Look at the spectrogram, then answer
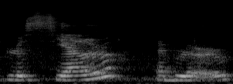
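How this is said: It is said in a curving Canadian French accent.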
